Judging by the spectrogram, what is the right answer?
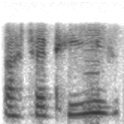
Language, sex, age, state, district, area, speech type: Kashmiri, female, 30-45, Jammu and Kashmir, Shopian, rural, conversation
